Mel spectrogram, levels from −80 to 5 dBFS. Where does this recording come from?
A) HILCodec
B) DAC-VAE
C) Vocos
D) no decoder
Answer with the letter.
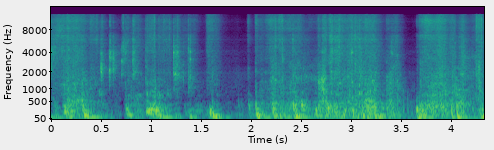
B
